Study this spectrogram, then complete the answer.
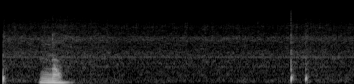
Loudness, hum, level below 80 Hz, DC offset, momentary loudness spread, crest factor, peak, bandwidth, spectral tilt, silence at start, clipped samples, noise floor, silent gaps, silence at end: -29 LUFS; none; -50 dBFS; under 0.1%; 22 LU; 26 dB; -8 dBFS; 12 kHz; -7 dB/octave; 0.05 s; under 0.1%; -49 dBFS; none; 0.2 s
